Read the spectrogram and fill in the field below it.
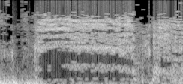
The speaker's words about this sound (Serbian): Tako da imam dva konja, došli su iz Ergele, iz Preljine.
